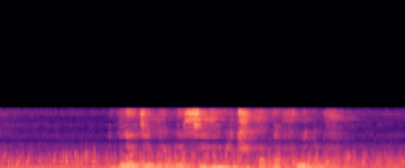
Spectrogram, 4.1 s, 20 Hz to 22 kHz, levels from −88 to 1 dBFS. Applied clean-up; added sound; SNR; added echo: none; Boiling; 10 dB; reverberation time 1.1 s.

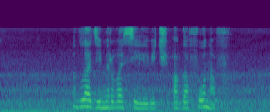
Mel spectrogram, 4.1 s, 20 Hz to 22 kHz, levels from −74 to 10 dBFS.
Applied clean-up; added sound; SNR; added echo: none; none; none; none.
